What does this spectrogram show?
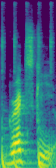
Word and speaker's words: Gretzky: I hope I don't pronounce the last names wrong. Sorry. Wayne Gretzky? Gretzky? Gretzky. Gretzky.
